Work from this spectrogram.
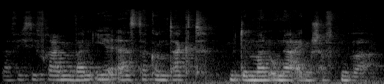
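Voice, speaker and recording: A woman asks brief interview questions in a mellow, mid-pitched voice. The recording is echoey, with background ambience behind her. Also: little pitch movement, fairly quick. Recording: echoey room with clear ambient noise.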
